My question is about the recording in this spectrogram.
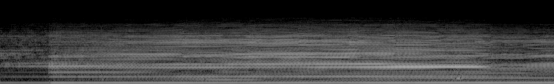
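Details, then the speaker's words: Creality Ender 3 V3 CoreXY 3D printer, new out of the box: loud steady low hum with stacked tones that swells and holds as the printer shakes itself, a strong frame resonance; nasty vibrational mode suspected, probably fine. "sounds like it's got a pretty nasty uh vibrational mode right there but probably be fine"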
